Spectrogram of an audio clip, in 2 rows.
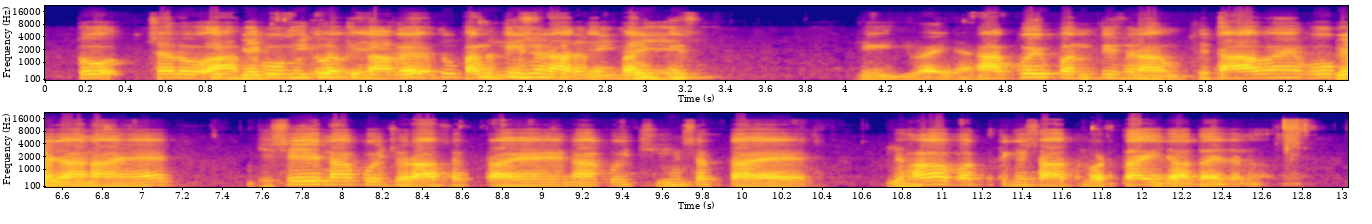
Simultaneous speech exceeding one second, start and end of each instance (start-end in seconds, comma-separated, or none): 0.8-3.2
